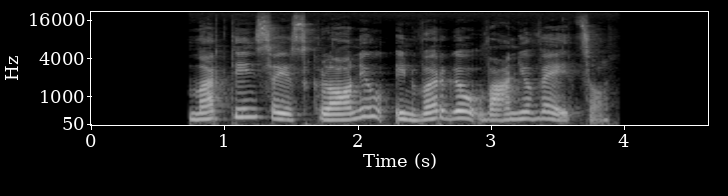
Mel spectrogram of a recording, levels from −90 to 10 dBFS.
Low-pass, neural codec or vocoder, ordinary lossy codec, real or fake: none; vocoder, 44.1 kHz, 128 mel bands every 256 samples, BigVGAN v2; none; fake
